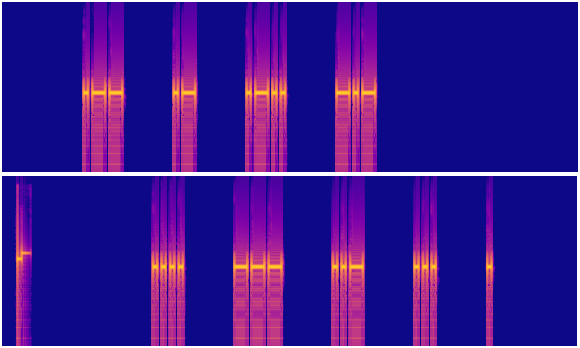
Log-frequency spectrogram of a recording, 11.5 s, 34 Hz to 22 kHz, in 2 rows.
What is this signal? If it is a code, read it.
Morse code, heard as a keyed tone, about 28 wpm, spaced as for 13 wpm, 700 Hz. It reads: WALK HOUSE
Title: 4x Character Spacing - Top 500 Words - 28wpm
